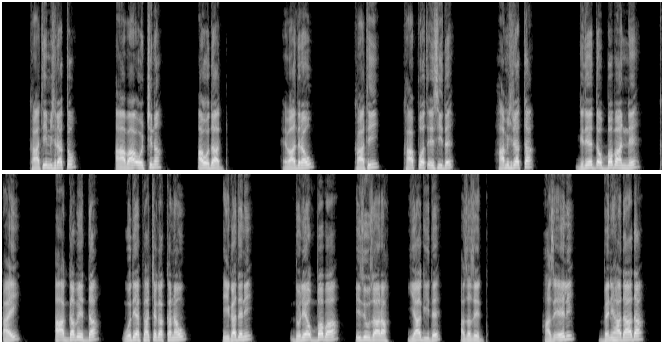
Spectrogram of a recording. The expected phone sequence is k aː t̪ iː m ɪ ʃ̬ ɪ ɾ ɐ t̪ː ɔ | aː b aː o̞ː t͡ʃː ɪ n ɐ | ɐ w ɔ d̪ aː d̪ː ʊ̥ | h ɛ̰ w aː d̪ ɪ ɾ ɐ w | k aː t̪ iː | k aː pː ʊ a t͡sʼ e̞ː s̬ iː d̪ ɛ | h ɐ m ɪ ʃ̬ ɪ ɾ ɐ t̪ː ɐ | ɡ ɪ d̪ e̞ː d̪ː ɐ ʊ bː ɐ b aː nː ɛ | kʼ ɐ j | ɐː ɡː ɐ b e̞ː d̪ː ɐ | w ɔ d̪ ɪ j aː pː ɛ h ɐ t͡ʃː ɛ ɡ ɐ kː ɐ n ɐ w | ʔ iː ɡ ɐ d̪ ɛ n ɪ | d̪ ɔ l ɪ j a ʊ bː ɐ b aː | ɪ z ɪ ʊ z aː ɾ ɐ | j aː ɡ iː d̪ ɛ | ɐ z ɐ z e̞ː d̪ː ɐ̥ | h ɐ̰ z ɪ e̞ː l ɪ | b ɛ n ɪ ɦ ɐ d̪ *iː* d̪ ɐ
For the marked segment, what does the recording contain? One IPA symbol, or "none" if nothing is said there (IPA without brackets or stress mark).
aː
